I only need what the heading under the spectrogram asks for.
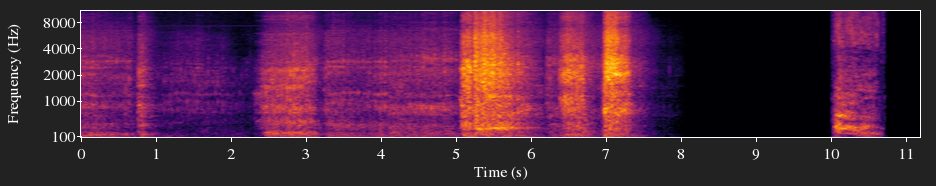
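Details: Tiger giving a series of broadband roars and growls, several bursts of varied length in the first eight seconds, then silence and one last short roar near the end.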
